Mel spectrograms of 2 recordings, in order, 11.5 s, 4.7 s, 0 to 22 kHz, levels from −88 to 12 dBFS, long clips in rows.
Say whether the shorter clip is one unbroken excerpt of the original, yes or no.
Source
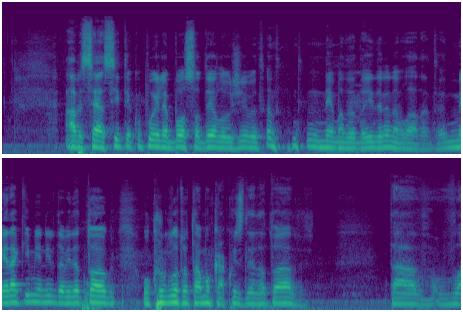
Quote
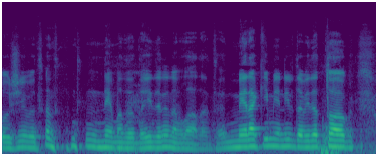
yes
